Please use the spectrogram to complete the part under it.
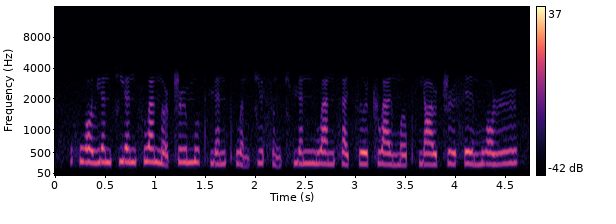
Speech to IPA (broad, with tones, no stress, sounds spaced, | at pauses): x w ɔ˥˧ l j ɛ˥˧ n t͡ɕ j ɛ˥˧ n s w a˥˩ n ɤ̰˨˩ ʈ͡ʂ ɻ̩˥˧ m u˥˩ t̪ʰ ɥ ɛ˧˥ n pʰ w ə̰˨˩ n t͡ɕ y˥˩ s ʊ̰˨˩ ŋ t͡ɕʰ ɥ ɛ˥ n n̪ w a˥ n s a˨ ɪ̯ t͡s ɹ̩˥ ʈ͡ʂ w a˥˩ ɪ̯ m ɤ˧˥ pʰ j ɑ˥ ʊ̯ ʈ͡ʂ ɻ̩˥˧ s e˥˧ ɪ̯ m w ɔ˥˩ ɻ ɻ̩˥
